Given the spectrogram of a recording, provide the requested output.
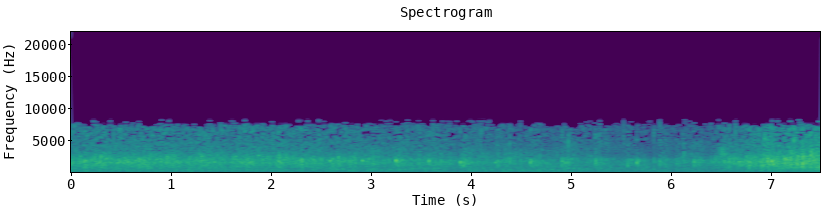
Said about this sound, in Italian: applausi a non finire.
